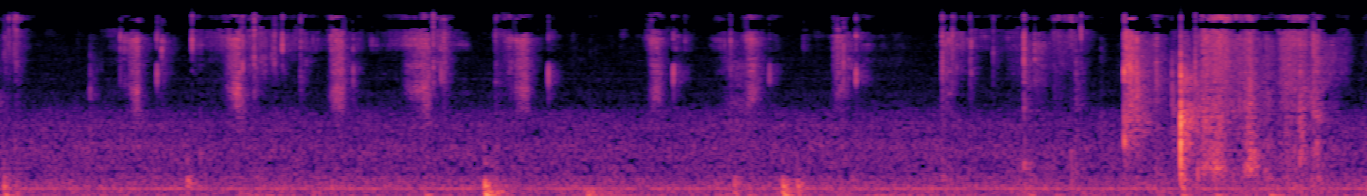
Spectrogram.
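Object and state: Kinetic sand ball being cut.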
